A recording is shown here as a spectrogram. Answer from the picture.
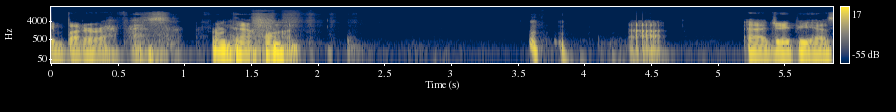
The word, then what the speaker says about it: Btrfs: Maybe that's all I could get out of his Twitter handle or email or something, was the first to point out that BTRFS is pronounced ButterFS. I had heard that pronunciation, but I wasn't aware it was the official. Apparently, it is the official pronunciation.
